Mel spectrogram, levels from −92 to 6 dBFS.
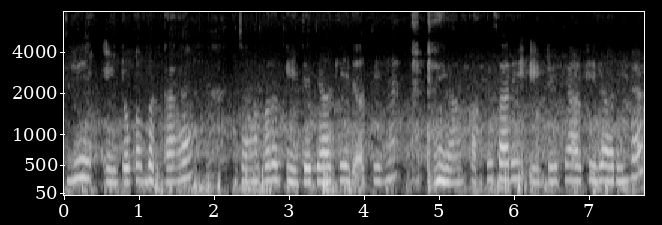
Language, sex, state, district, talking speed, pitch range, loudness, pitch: Hindi, female, Punjab, Pathankot, 165 wpm, 230-260 Hz, -19 LUFS, 245 Hz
